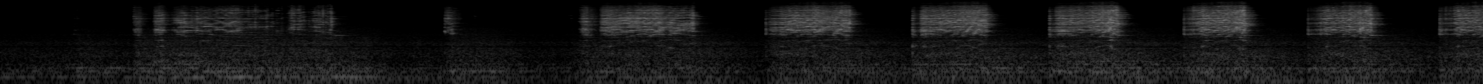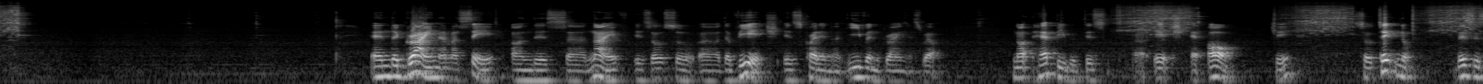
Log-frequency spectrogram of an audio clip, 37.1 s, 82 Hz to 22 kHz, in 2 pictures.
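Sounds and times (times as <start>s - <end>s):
knife scraping on whetstone: 1.7s - 4.4s, 5.6s - 5.8s, 7.2s - 8.9s, 9.6s - 10.8s, 11.4s - 12.5s, 13.1s - 14.2s, 14.8s - 15.8s, 16.4s - 17.4s, 18.0s - 19.0s, 32.4s - 33.6s, 34.5s - 35.6s, 36.2s - 37.0s.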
